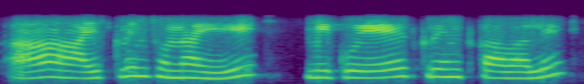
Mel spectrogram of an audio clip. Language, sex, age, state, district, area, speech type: Telugu, female, 18-30, Andhra Pradesh, Krishna, urban, conversation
